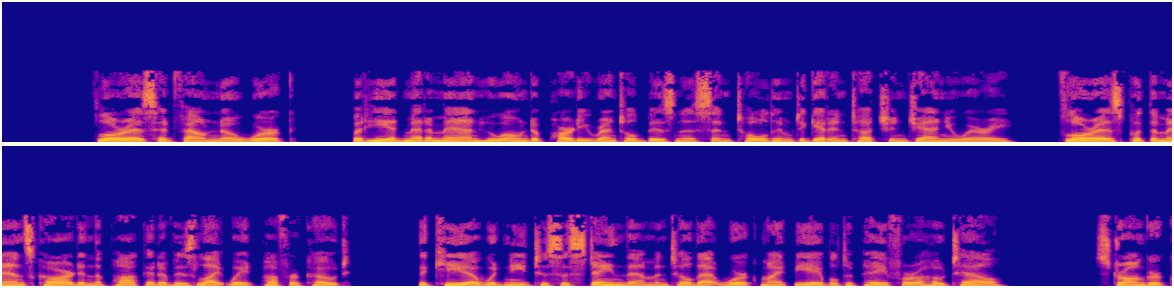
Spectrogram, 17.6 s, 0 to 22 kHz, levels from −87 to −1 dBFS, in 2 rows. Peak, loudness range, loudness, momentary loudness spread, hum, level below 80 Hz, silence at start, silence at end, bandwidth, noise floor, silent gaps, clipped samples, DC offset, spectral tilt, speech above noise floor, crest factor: -4 dBFS; 2 LU; -19 LUFS; 6 LU; none; -54 dBFS; 0.7 s; 0.05 s; 11.5 kHz; under -90 dBFS; 7.82-7.86 s; under 0.1%; under 0.1%; -5.5 dB/octave; over 72 dB; 14 dB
